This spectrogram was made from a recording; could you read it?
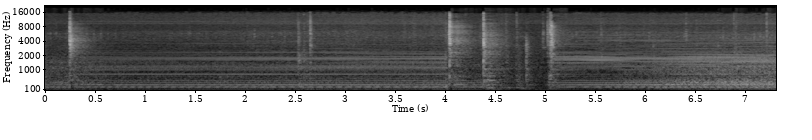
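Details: Previously seized shaded pole fan motor in a heater after cleaning and lubrication: steady electric hum holds as it spins up, only a few handling clicks; now runs freely.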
